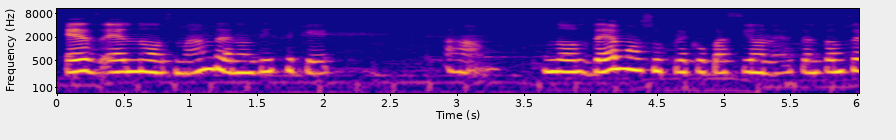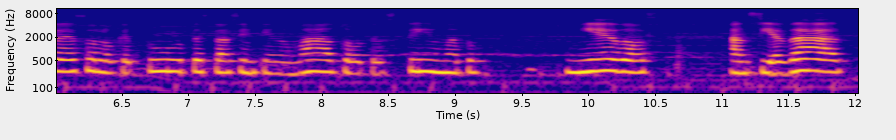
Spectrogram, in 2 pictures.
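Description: A woman with a high voice leads a casual devotional talk. She speaks gently and conversationally, with small laughs. Faint music plays in the background. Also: flat delivery, slow. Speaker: host of a Bible talk.

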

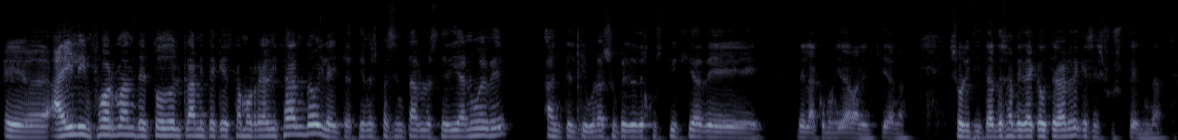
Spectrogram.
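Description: Husky man speaking firmly over a dull line. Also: a little high, a little fast. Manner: firm, emphatic, insistent. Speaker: lawyer for a civil rights association. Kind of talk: remote interview answers.

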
